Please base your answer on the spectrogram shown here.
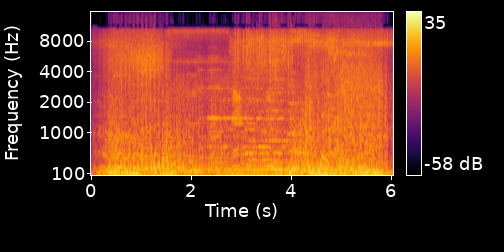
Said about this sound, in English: Rambo sets the tank's gun to fire.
